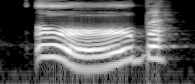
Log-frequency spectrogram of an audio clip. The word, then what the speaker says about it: herb: But because Americans say herb instead of herb, we don't say herb, we say herb, we say an herb.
